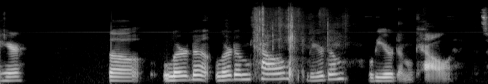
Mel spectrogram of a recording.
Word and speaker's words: Leerdam: Leerdam cowl.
